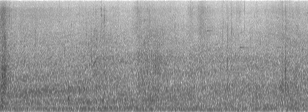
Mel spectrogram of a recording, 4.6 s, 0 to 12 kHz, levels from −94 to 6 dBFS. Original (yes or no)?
yes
